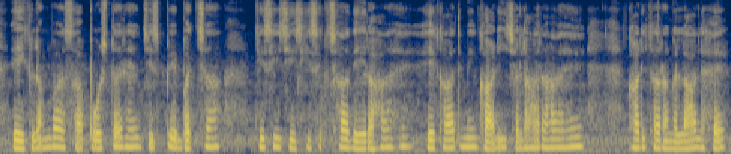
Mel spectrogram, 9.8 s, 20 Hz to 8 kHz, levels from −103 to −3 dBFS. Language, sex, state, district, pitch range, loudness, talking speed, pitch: Hindi, male, Uttar Pradesh, Jyotiba Phule Nagar, 140-170 Hz, -21 LUFS, 160 wpm, 160 Hz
